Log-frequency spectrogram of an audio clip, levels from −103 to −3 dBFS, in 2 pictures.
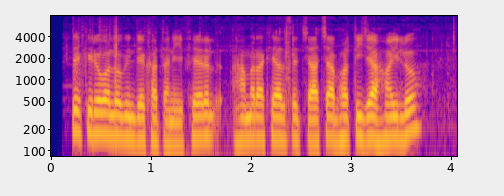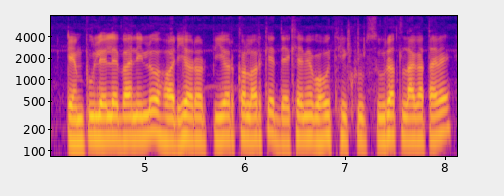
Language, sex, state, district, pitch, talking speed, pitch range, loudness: Maithili, male, Bihar, Samastipur, 150 Hz, 200 wpm, 145-155 Hz, -19 LUFS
